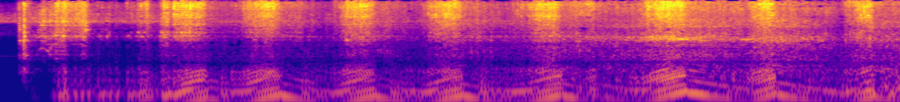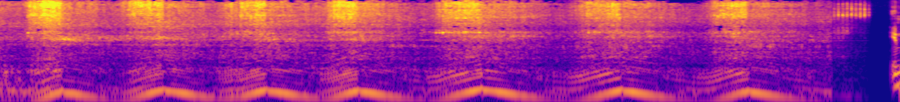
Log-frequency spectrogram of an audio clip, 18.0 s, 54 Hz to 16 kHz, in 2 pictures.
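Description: Shifty 900 motorcycle's Fiat 127 903 cc inline-four engine being revved again and again with the throttle, its pitch rising and falling about once a second. The sound cuts off suddenly near the end.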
